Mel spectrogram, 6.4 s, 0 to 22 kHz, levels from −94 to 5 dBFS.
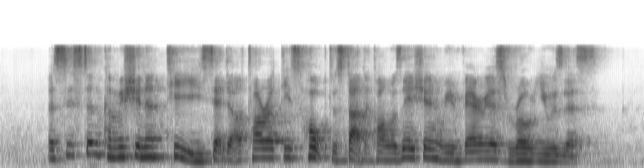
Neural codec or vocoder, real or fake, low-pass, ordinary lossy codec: codec, 16 kHz, 4 kbps, X-Codec, HuBERT features, trained on LibriSpeech; fake; none; none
